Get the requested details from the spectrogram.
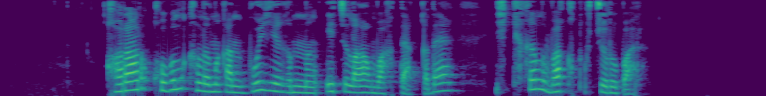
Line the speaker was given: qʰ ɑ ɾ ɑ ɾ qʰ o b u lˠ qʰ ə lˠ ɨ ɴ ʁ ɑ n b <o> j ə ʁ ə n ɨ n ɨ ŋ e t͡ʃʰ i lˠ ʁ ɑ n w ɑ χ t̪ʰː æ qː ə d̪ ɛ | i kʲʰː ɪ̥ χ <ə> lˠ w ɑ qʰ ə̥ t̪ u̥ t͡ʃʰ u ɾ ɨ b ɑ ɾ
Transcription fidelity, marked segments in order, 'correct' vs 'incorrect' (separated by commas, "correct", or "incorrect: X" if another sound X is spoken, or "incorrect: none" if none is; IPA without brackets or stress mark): incorrect: u, correct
